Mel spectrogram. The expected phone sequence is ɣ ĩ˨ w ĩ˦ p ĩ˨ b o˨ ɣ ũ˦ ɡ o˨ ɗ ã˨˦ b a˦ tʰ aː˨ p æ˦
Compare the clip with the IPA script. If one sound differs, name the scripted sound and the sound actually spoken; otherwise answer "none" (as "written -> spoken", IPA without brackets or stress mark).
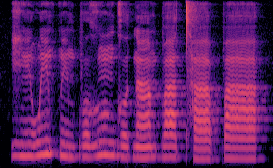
æ˦ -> a˦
